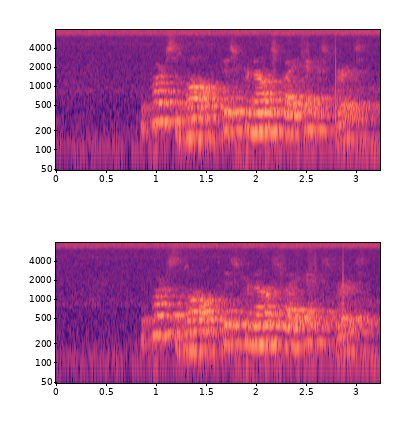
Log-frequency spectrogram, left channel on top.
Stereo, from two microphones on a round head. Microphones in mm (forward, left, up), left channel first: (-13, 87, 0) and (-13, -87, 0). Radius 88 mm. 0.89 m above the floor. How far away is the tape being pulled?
No tape being pulled in this recording.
